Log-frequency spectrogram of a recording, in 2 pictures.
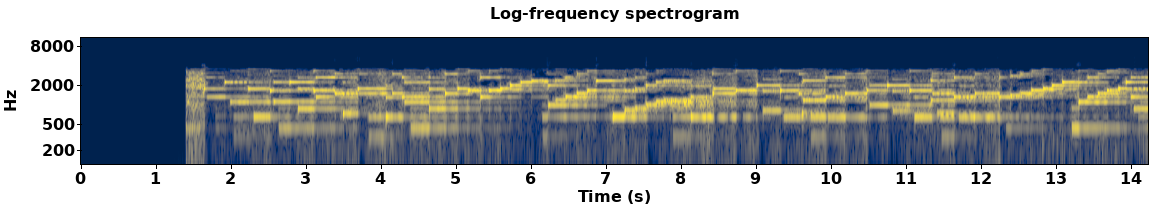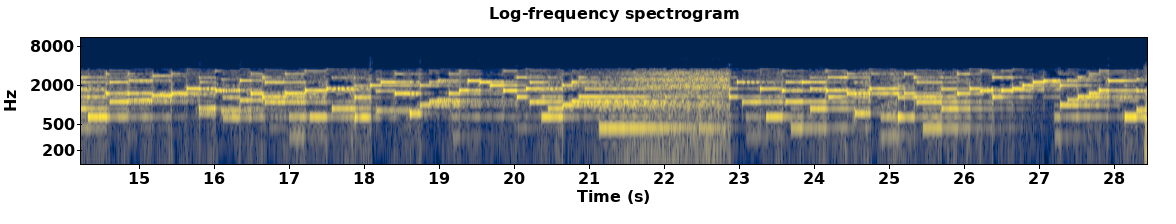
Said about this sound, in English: Sound of the ice cream truck. You know it.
